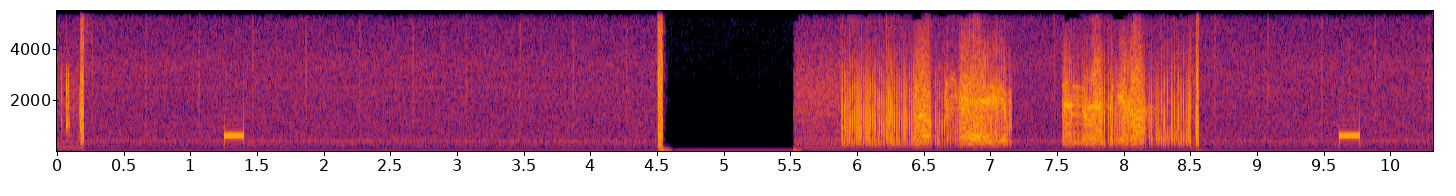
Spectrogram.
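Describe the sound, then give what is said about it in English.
A weak, hissy ham radio transmission comes through a repeater, with short tone beeps, a brief dropout to silence, then bursts of loud static-laden signal before a final beep. “Uh, you were not quite communication grade, but you were uh, making the repeater.”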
